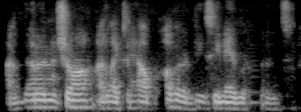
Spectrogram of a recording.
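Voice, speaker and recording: A man's voice: mid-range voice, fairly even intonation, brisk. A male candidate giving a proud, confident opening statement at a political forum. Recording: dull lo-fi audio with faint noise.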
